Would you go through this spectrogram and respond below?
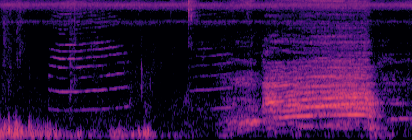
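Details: Cattle lowing on a ranch: a short tonal call with steady harmonics, then after a pause a louder, longer, broad-toned moo of over a second; a constant high hiss runs underneath.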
